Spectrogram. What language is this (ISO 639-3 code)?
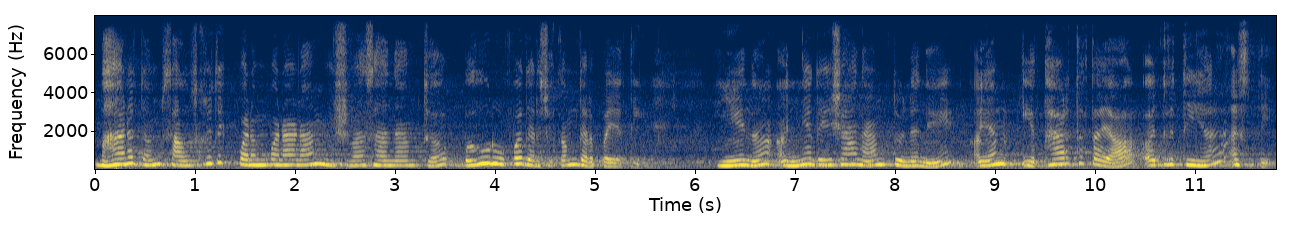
san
